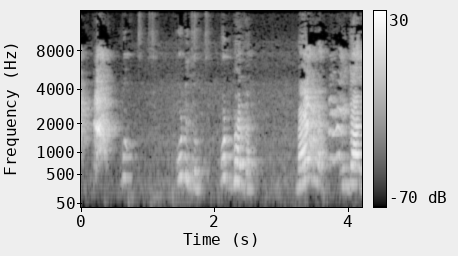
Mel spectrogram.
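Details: Milo, a Shih Tzu puppy, quarrels indoors with its mother figure over a bed: short high yips and whiny barks in scattered bursts, interleaved with a woman's raised voice repeatedly ordering it down.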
